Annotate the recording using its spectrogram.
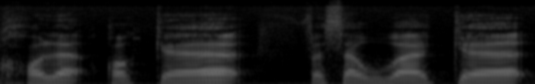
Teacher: You're stretching your ka all the time.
